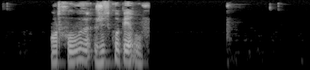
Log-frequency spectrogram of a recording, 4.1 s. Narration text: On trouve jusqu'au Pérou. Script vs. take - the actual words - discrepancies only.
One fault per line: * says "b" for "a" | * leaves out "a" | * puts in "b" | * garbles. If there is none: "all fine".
all fine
